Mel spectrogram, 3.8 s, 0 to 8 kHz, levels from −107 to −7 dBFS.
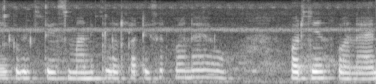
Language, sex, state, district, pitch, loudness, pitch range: Hindi, female, Jharkhand, Garhwa, 225 Hz, -19 LUFS, 215-235 Hz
